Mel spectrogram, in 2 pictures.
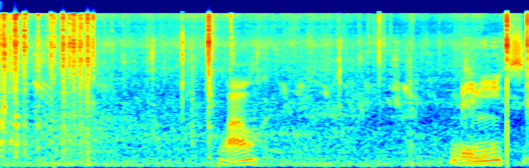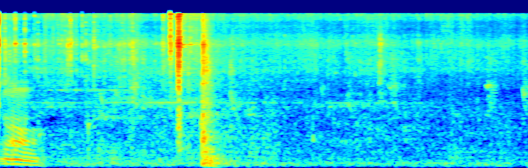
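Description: Bicycle tyres roll quietly over pavement.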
